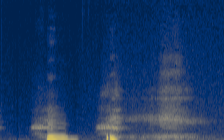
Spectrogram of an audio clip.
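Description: A raven gives two deep, hoarse croaks, one after the other, followed by a softer, breathy rasping call that trails off.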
